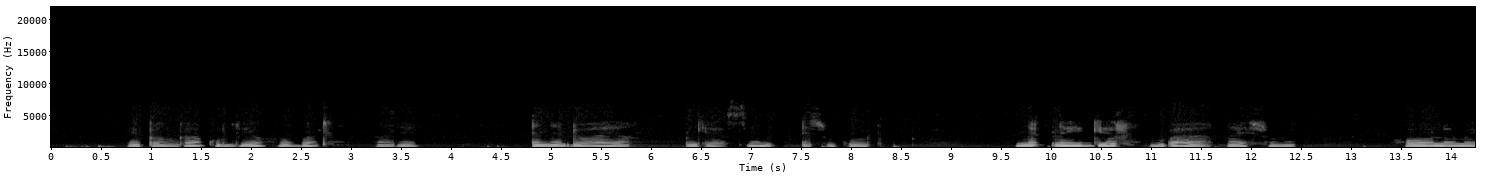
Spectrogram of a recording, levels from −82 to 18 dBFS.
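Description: From the start, the speech has a breathy, grainy edge, with the upper range sounding thin and noise-filled rather than clear. This is likely Bluetooth LC3 compression, where sparse high-frequency detail is replaced with noise, at a rate that fits roughly 32 kbps with 7.5 ms frames. At 3.40 s and again at 7.56 s, the sound briefly smears into a short noisy blur lasting about 22.5 ms. These are lost LE Audio frames, where the decoder covered each gap by repeating the last spectrum with scrambled signs.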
